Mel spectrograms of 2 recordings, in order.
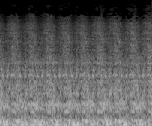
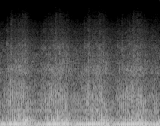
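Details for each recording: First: Custom Peterbilt with Cummins diesel sitting three days, in neutral after priming with the transfer pump: low, labored cranking pulsing about five times a second, never fires, not turning over fast enough; weak batteries. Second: Custom Peterbilt with Cummins diesel, cold start after sitting three days: deep, steady clatter at a slightly raised, even idle as it regulates itself for the temperature and circulates cold oil; normal cold idle.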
